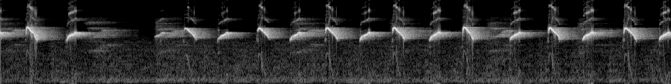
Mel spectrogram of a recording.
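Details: Wild brown-throated sunbird summoning rivals, a call used to lure birds: piercing high chips that slide down into short buzzy trills, fired in a fast steady series after a brief early gap.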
